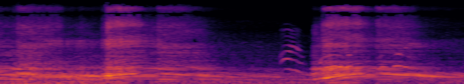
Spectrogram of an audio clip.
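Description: Car engines revving, their pitch rising and falling again and again, with louder surges about one second and three seconds in.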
